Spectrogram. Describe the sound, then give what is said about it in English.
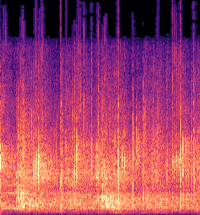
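A crowd filling church pews claps together in a dense, steady patter of many overlapping hand claps, sustained and fairly loud throughout with no voices standing out. “Go on and give yourself a round of applause or something, huh?”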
